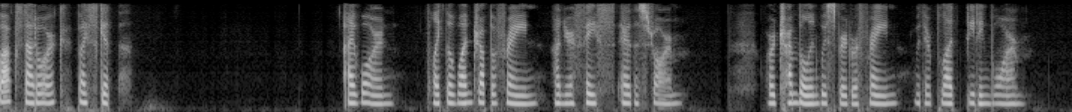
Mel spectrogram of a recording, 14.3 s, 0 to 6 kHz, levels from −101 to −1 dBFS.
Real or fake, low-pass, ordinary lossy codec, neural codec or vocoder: fake; 5.4 kHz; MP3, 48 kbps; codec, 16 kHz, 0.8 kbps, ZipCodec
